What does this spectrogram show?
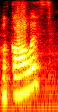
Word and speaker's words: McAuliffe: coming to me Anthony McAuliffe is how you pronounce that McAuliffe I always pronounce things wrong nuts he his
